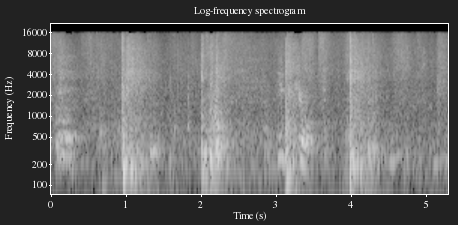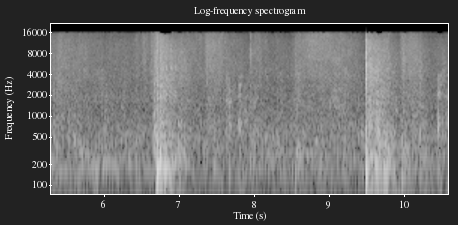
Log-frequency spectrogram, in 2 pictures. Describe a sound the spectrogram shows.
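Bodies thud onto a padded mat in a large echoing hall.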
